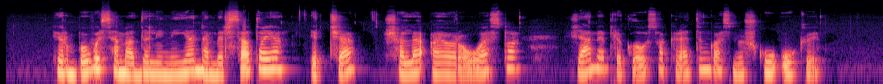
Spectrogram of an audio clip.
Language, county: Lithuanian, Vilnius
